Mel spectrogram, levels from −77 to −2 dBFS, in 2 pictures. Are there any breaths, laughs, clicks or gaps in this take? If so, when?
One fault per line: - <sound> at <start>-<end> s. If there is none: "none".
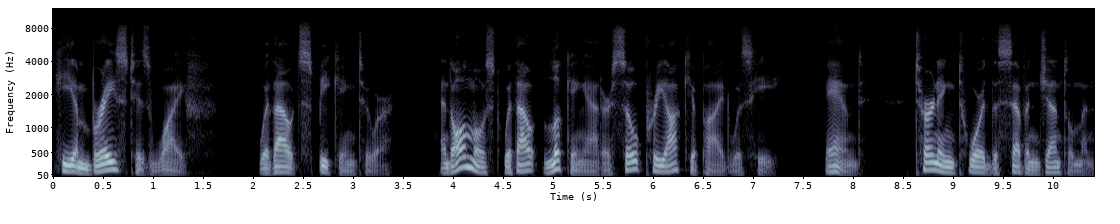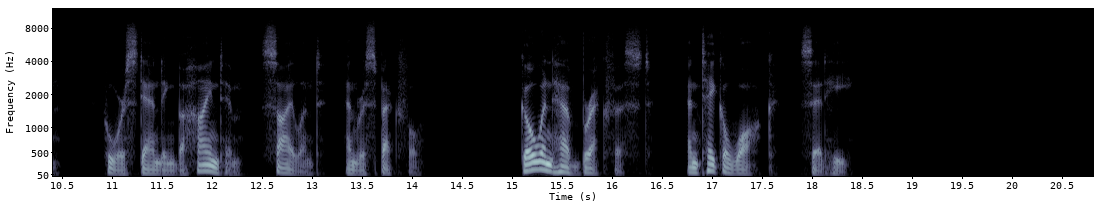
none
